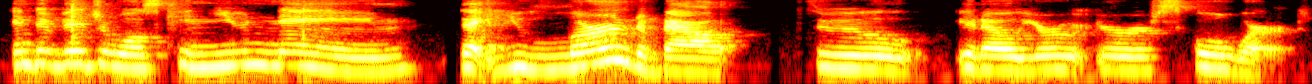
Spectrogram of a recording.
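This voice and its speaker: A woman talking thoughtfully on a podcast, slow and searching for words as she explains her point. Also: medium pitch, a bit bright, poor audio. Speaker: podcast co-host. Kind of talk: casual conversation.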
